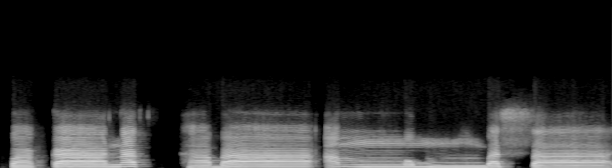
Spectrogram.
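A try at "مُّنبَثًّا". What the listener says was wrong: Iya, itu bukan huruf sin, bukan basa, tapi basa. Hurufnya sa ya. Tidak ada safir, tidak ada tafasi di huruf tanya, hanya hamzah saja. Fakanat haba, haba ya, bukan habba.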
